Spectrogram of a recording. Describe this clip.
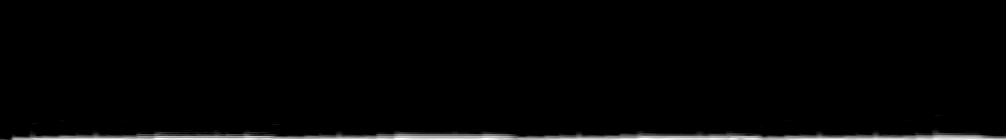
addin extra
A dramatic chord progression. Maybe if you do films you could put it in when the drug addict goes into depression? Maybe used for the Dark plad.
